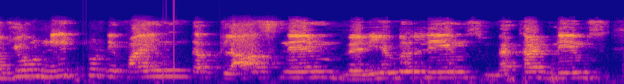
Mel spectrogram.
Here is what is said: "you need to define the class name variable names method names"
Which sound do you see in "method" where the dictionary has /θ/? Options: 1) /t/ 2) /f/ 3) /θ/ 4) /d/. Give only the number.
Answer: 1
